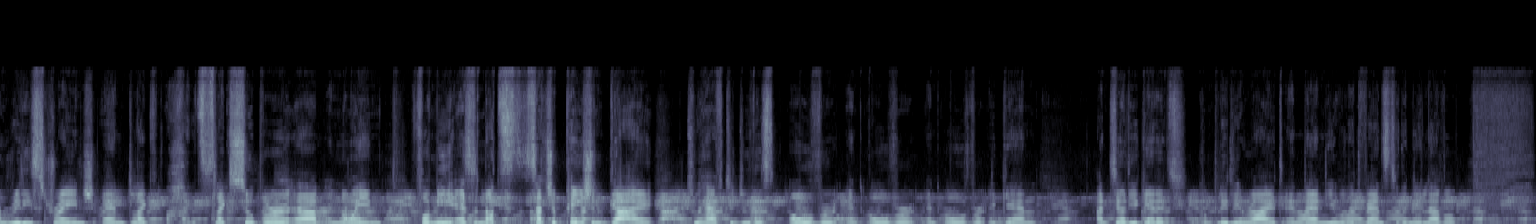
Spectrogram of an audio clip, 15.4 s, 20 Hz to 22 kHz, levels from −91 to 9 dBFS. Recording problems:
echo of what is said; strong; throughout; 440 ms later, 10 dB below the speech
abrupt cut into speech; at the start

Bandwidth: 15 kHz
